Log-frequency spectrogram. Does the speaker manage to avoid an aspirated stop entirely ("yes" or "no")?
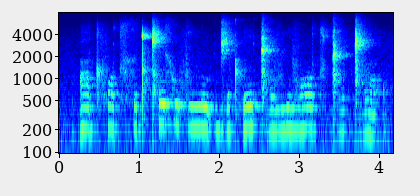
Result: no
